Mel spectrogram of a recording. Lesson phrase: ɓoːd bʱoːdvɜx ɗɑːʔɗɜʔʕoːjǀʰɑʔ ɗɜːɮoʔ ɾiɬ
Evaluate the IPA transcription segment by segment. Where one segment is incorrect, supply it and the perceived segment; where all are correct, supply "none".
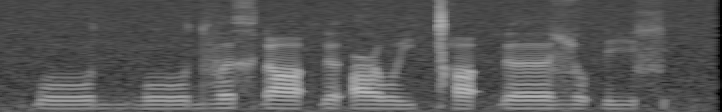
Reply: none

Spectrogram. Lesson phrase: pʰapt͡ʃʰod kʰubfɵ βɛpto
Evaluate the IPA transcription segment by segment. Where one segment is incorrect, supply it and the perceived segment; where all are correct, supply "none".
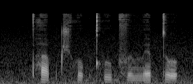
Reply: d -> b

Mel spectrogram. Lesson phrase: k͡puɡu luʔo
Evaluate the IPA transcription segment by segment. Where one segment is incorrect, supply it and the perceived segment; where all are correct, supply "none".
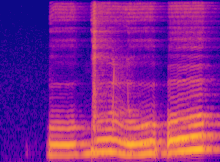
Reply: none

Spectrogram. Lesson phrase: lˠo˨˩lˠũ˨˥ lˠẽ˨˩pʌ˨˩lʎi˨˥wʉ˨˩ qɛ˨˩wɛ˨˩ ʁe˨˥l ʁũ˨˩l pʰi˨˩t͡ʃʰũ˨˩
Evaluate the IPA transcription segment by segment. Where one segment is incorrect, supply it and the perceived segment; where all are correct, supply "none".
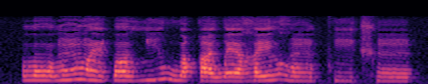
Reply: ʉ˨˩ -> u˨˩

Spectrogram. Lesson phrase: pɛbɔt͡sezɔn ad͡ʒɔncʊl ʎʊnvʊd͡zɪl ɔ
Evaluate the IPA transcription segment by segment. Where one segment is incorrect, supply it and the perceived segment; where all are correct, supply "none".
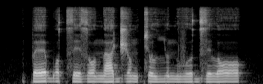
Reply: none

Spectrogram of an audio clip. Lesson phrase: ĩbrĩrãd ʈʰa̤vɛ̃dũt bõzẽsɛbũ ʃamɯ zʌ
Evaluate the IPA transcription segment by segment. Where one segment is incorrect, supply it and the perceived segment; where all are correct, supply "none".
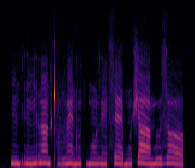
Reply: none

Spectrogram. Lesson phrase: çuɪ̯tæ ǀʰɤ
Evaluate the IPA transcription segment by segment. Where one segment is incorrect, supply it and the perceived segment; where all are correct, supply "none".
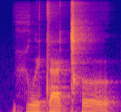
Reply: none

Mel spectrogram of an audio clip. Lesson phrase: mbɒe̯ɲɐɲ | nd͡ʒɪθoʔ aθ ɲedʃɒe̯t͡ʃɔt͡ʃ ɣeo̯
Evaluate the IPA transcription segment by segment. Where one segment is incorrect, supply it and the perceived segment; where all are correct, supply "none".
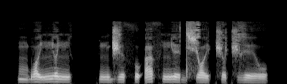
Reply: ʃ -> ɕ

